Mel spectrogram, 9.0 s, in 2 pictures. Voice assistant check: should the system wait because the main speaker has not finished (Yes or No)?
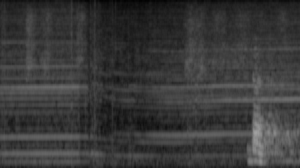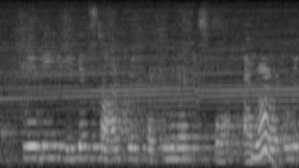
No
